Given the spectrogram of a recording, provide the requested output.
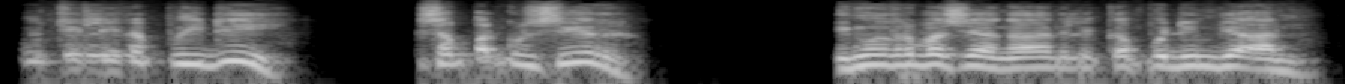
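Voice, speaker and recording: A man's voice: high-pitched, moderate pace, a bit bright, slight background noise. An actor playing a reluctant, grumbling male college student in a Filipino radio drama, with muttering, hesitant delivery. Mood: flustered.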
